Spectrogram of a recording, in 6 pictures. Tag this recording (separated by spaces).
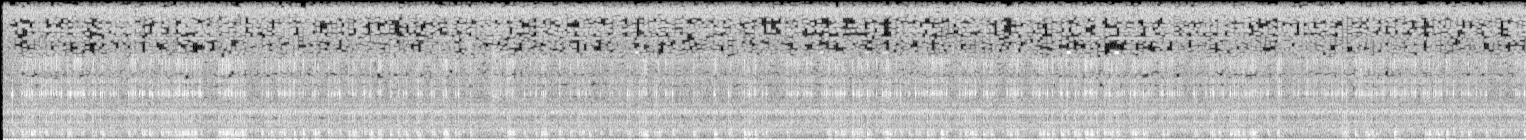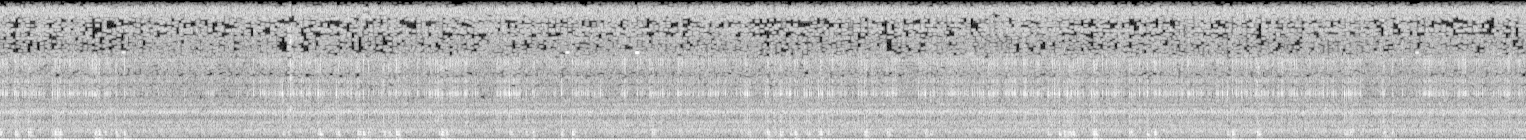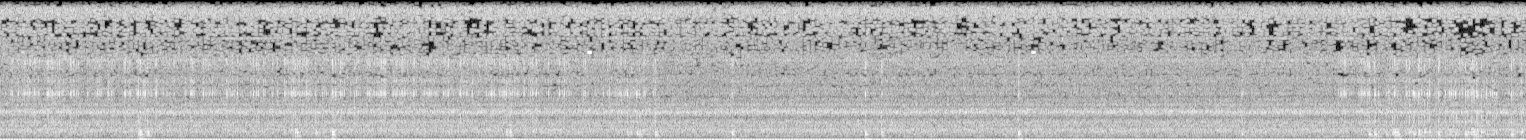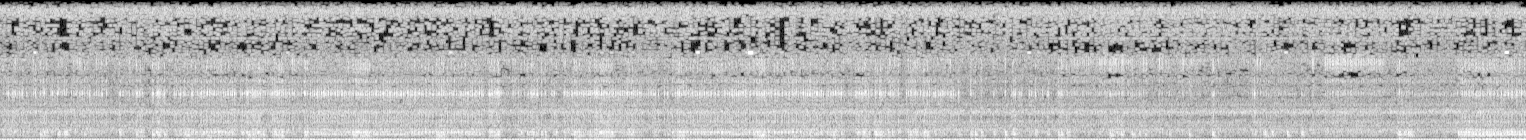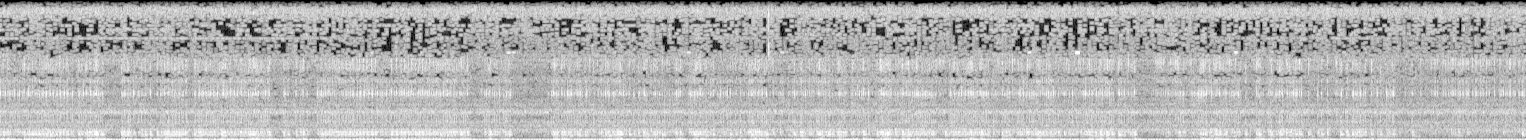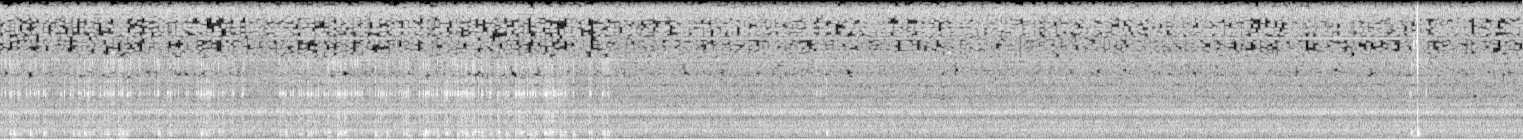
click clicking computer data disk drive hard hard-drive hdd read reading western-digital write writing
